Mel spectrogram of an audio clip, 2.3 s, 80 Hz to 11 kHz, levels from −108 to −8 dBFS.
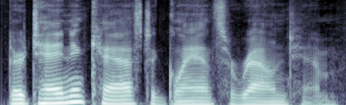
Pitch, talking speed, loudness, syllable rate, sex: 115 Hz, 155 wpm, -18 LUFS, 4.6 syllables/s, male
